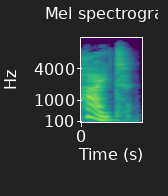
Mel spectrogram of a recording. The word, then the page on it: height: British English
